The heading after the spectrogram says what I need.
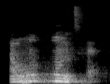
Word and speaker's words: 音声: So when it comes to pronunciation, this book, 音声を教える。音声 Let me check that real quick. 音声 Onse.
